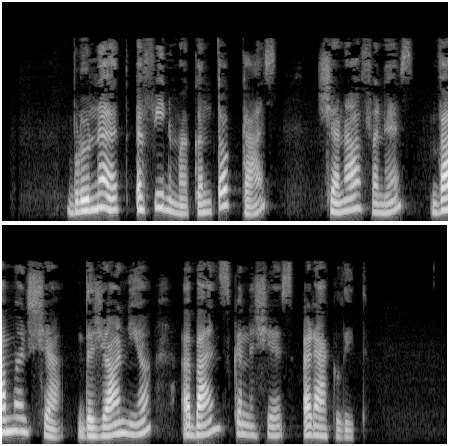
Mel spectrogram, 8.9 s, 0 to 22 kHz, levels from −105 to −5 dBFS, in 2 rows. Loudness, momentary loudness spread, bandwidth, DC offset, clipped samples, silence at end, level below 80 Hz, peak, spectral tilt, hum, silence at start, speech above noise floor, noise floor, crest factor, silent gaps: -26 LUFS; 14 LU; 11.5 kHz; under 0.1%; under 0.1%; 0.95 s; -74 dBFS; -6 dBFS; -6.5 dB/octave; none; 0.65 s; 56 dB; -81 dBFS; 20 dB; none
